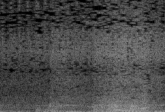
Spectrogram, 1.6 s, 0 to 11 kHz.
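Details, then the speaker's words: Honda Click 150 scooter, 41,000 km, after engine overhaul with crankshaft work and ECU wire rerouted; short throttle blip rises cleanly and drops to smooth, even idle, no knocks or rattles, quiet again; normal rev and idle. "Tahimik na ulit."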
